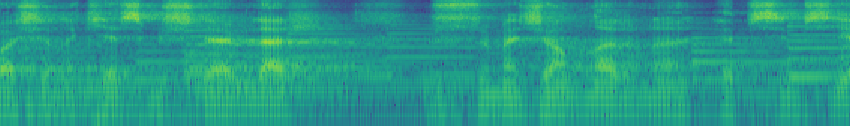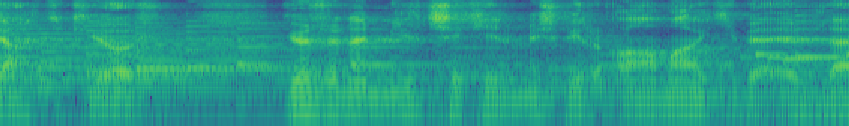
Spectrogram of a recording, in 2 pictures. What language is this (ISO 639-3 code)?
tur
